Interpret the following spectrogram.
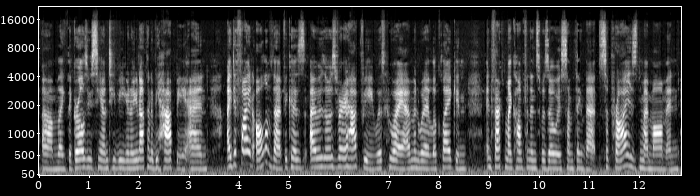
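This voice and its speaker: A young woman frankly telling her own story in a halting way, full of fillers and restarts. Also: mid-range voice, rough recording. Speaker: interviewee. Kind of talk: personal testimony. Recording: outdoors with loud traffic noise.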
